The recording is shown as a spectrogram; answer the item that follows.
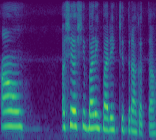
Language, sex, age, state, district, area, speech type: Goan Konkani, female, 18-30, Goa, Salcete, rural, spontaneous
